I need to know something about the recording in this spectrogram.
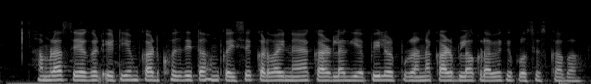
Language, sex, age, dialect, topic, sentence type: Magahi, female, 31-35, Western, banking, question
